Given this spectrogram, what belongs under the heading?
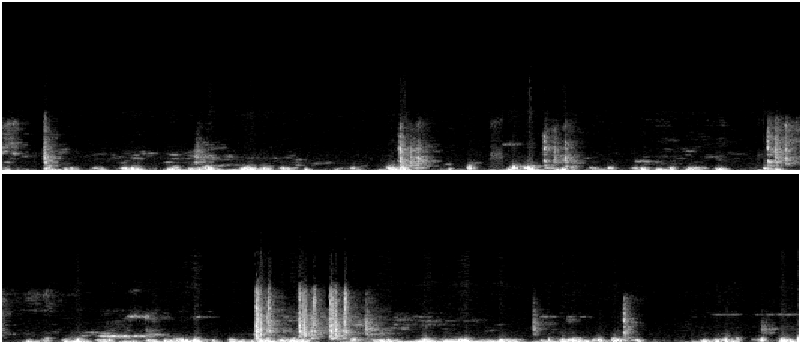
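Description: Someone types a product name on a computer keyboard, a close run of soft, uneven key clicks in quick bursts with a few louder taps, no talking.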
